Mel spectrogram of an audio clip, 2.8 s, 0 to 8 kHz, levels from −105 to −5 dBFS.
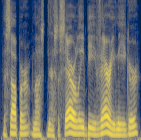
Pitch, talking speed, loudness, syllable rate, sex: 135 Hz, 150 wpm, -16 LUFS, 5.1 syllables/s, male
